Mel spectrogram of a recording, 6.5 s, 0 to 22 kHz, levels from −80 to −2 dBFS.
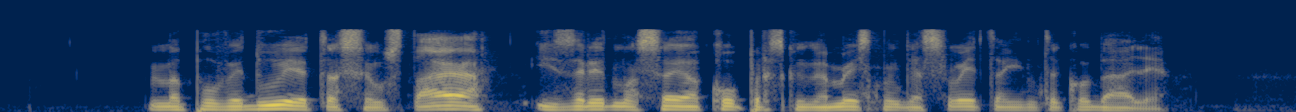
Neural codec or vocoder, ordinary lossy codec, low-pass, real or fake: codec, 16 kHz, 2 kbps, X-Codec, HuBERT features, trained on balanced general audio; none; 7.2 kHz; fake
